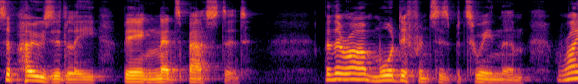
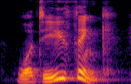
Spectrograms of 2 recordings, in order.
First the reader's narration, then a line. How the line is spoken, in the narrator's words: his father asked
